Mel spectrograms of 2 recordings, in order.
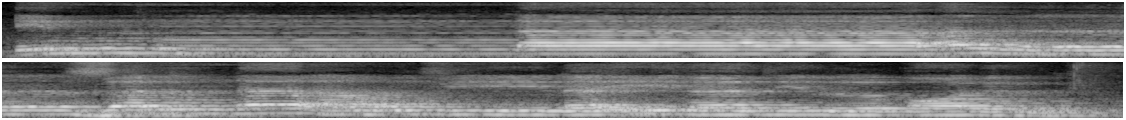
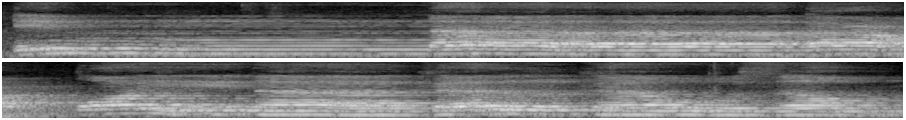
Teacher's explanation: Karena mendengar ada huruf yang ditahan itu nunnya berarti dia bertasydid. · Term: nun tasydid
